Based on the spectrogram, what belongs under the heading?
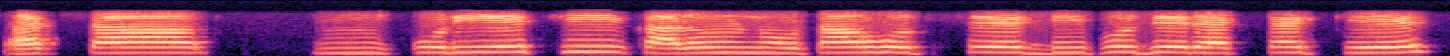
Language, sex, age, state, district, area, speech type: Bengali, female, 45-60, West Bengal, Darjeeling, urban, conversation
